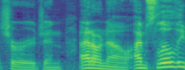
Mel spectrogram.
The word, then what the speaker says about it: Chirurgeon: Yeah, it's a weird way to spell surgeon, I believe. Yeah. But I do believe you still pronounce it Chirurgeon.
